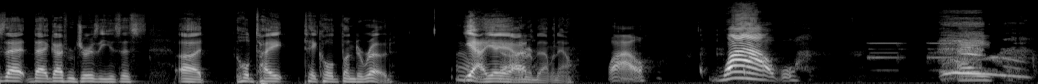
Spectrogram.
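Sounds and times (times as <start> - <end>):
speech: 0.0 - 4.0, 4.6 - 8.1, 9.4 - 10.3
alarm sound effect: 8.7 - 9.8.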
